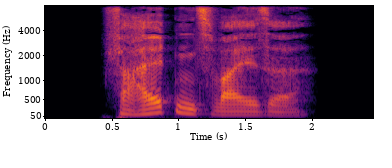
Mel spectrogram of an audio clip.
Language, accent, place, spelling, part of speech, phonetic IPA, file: German, Germany, Berlin, Verhaltensweise, noun, [fɛɐ̯ˈhaltn̩sˌvaɪ̯zə], De-Verhaltensweise.ogg
- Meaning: behaviour, conduct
